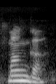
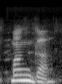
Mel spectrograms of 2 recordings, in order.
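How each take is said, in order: The two takes are said the same way.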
